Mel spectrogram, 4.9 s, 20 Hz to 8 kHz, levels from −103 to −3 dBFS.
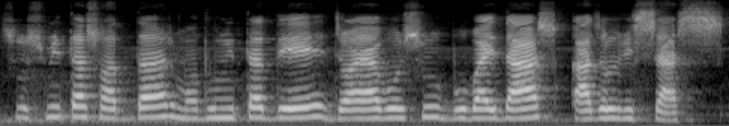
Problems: constant background noise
